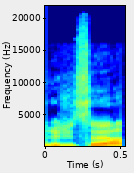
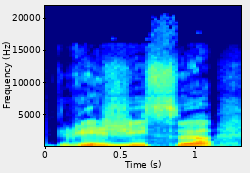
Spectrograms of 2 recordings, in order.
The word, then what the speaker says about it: Regisseur: Ich würde sagen, ich merke schon, ich plaudere hier mit dem nächsten großen Regisseur. Übrigens, Props an dieser Stelle, dass ich Regisseur richtig ausgesprochen habe. Kannst du das richtig aussprechen? Regisseur.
